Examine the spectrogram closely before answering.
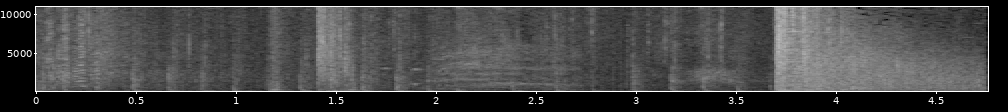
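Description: Rapid weapon shots crack and thud.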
